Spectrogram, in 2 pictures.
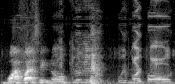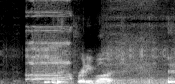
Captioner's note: laughs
